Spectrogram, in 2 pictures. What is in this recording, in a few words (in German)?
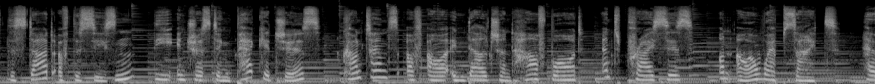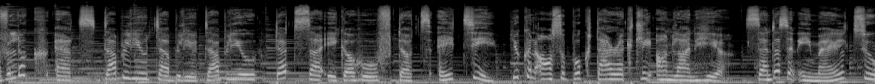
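Hotel Nachtansage Nebensaison, Telefonanlagen; Hotel Saegerhof; telefonansagen hotels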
